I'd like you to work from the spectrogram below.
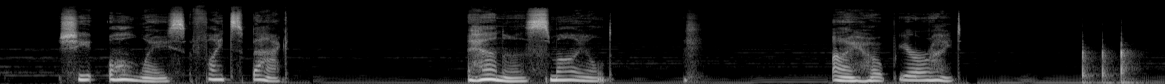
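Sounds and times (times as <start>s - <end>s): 
speech: 0.6s - 3.0s, 4.7s - 6.2s, 6.8s - 7.0s, 8.3s - 9.7s
firm knocks on a door: 10.8s - 11.6s.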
